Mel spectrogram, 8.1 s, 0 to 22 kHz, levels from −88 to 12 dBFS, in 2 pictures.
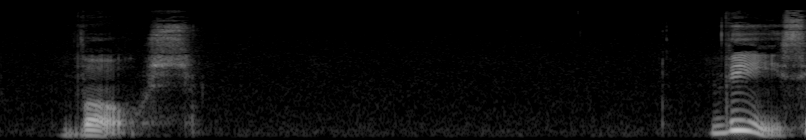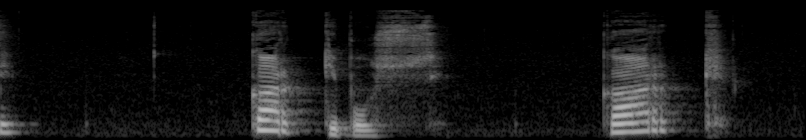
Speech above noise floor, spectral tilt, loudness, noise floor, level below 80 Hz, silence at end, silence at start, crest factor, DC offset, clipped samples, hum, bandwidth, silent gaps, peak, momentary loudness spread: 44 dB; -4 dB/octave; -26 LUFS; -69 dBFS; -88 dBFS; 0.4 s; 0.35 s; 24 dB; under 0.1%; under 0.1%; none; 16 kHz; none; -6 dBFS; 20 LU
